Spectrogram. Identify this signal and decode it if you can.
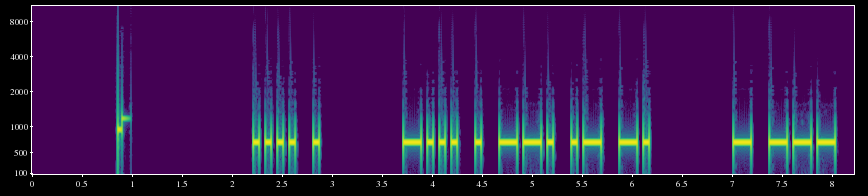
Morse code, heard as a keyed tone, about 20 wpm, 700 Hz. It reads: HE BEGAN TO
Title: 2x Word-Spacing - Sentences from Top 500 Words - 20wpm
